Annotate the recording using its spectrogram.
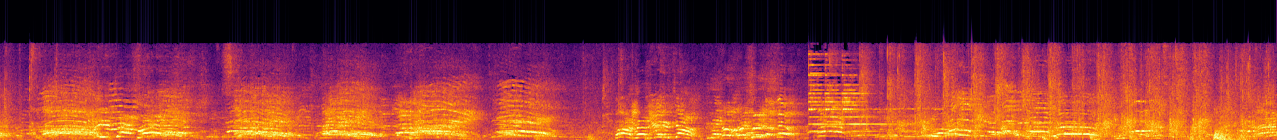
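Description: A crowd of spectators chants and cheers loudly in an echoing hall.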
